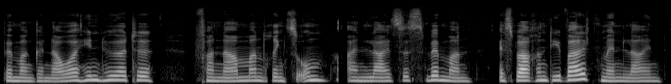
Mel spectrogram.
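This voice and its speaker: A storyteller reading a fairy tale aloud in a calm, measured storybook manner. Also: mid-range voice, no echo. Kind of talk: slow read-aloud fairy tale narration.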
